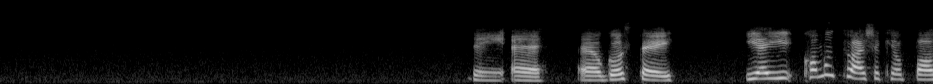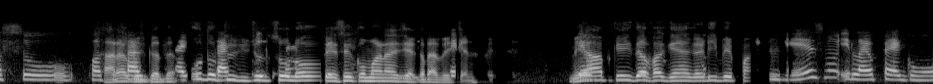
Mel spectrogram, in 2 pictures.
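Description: Speech, in which the talker's level sinks sharply and parts of syllables vanish from 10.75 to 12.74 s, 13.45 to 14.05 s and 15.46 to 17.26 s, with drops of around 35 to 40 dB. This is likely speech suppressed in double talk: the echo canceller could not separate the talker from the far side and turned everything down. From 12.39 to 12.55 s, a burst of packet loss shows up as the last sound being held and faded for about 140 ms, after which the audio picks up further along with that stretch missing. A faint copy of the voice trails the original by 350 ms at 12.83 to 12.90 s, 14.20 to 14.50 s and 17.03 to 17.23 s, roughly 25 to 30 dB under the speech. This is likely echo leak, where loudspeaker sound the canceller missed was sent back. Between 14.33 and 14.45 s the room sound drops by about 25 dB for roughly a tenth of a second and then returns, which is background gated by the echo canceller as it clamped the microphone. 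Throughout, nothing is heard above 8 kHz, which fits the normal bandwidth of a wideband call codec.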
